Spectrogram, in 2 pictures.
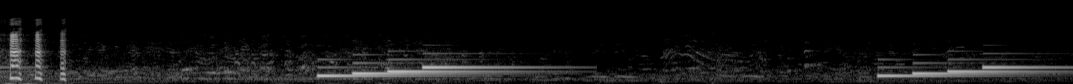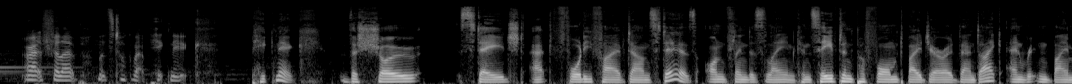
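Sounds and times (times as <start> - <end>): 
laughter: 0.0 - 9.0
bell ringing: 3.2 - 6.0, 8.8 - 11.2
speech: 11.1 - 21.4.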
